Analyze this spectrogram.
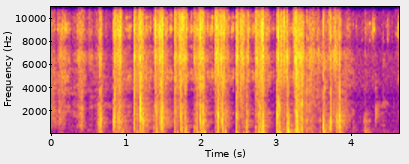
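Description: Tarot cards being shuffled in the hands: a quick, even run of card clicks, about six a second, that stops about four seconds in, followed by a few faint ticks as a card is laid down.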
